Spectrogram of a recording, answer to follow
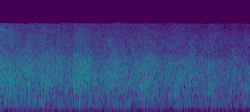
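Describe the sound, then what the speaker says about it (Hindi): An audience at a motivational Success Day event in Mumbai applauds, a faint, steady patter of clapping sustained for a couple of seconds with no voices. "मैं चाहता हूं उनके लिए एक बार जोरदार तालियां हो।"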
